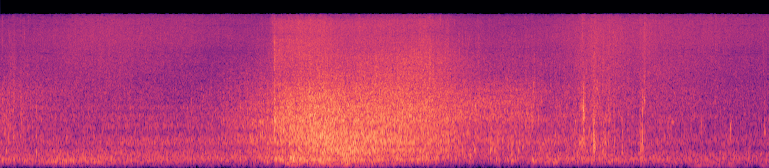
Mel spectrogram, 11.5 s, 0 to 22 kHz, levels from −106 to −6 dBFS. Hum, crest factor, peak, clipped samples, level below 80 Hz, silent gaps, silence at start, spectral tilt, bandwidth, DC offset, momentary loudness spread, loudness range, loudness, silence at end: none; 20 dB; -6 dBFS; under 0.1%; -68 dBFS; none; 0 s; -1.5 dB/octave; 15.5 kHz; under 0.1%; 15 LU; 12 LU; -26 LUFS; 0 s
